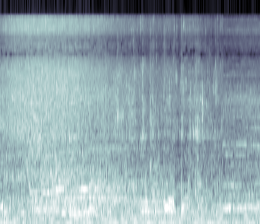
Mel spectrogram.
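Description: Hot water poured over fried rice grains in a pot while making chicken biryani, a steady close splashing hiss that runs unbroken for a few seconds.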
